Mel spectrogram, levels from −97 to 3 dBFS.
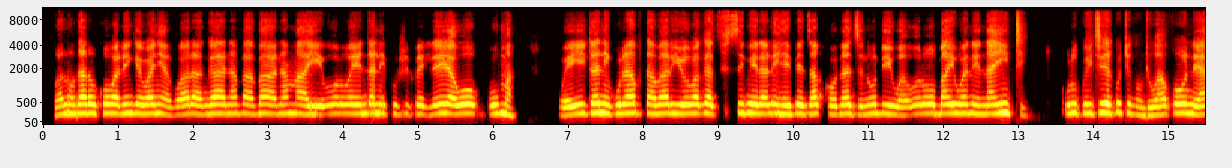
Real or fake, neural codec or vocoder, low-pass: fake; codec, 16 kHz in and 24 kHz out, 0.9 kbps, LongCat-Audio-Codec, four codebook decoder; 9.9 kHz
